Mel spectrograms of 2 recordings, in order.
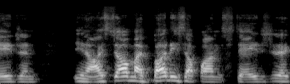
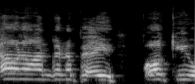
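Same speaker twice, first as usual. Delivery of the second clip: angry yelling, raised pitch; 8 semitones higher than usual. Recounting an argument over payment in an office, retelling someone yelling. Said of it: "he's like yelling in the office".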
